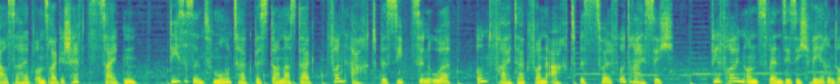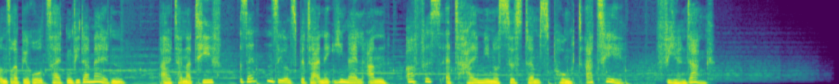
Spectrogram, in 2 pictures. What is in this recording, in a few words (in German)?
TEL Sicherheitstechnik Nachtschaltung; voice; Hi-Systems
